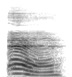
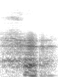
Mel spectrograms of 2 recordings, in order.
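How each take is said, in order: First: It is said as a plain vowel without h. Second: It is said with an h sound before the vowel. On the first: It marks direction, meaning to or towards. "pronounced e in cases like this, where it's used in such a way that it means to or towards" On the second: It is part of a noun. "when he is part of a noun, it will be pronounced he"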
